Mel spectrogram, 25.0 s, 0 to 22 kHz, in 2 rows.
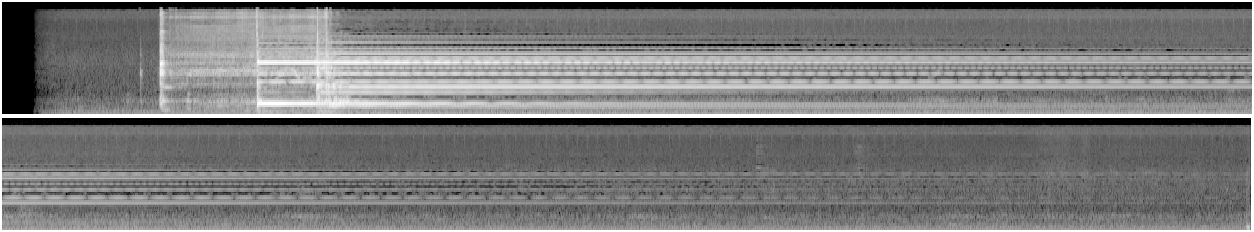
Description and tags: Half o'clock ;-)
Antique table clock (probably early 20th century) chiming a single time.
antique, chimes, clock, half, hour, o, pendulum, time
